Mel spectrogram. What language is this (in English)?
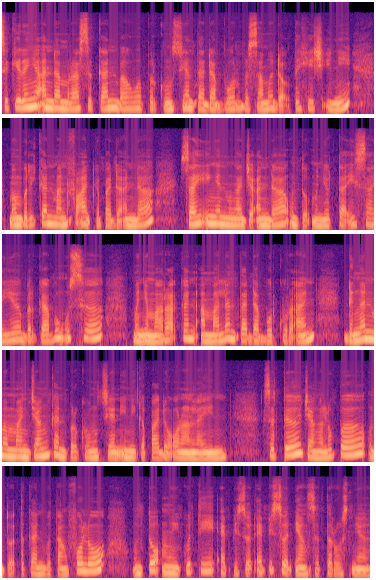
Malay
